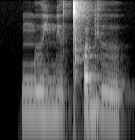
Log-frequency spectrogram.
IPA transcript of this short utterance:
ŋ͡m ɯː j mʲ ɯ ǀʰ ʌ bʲ ɯː

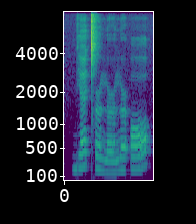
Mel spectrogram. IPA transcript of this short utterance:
b j ɛ ǀʰ ə˞ n ə˞ n ə˞ ʔ ɔ

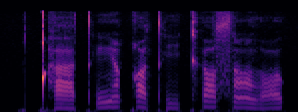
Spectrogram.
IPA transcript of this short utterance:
ǃʰ a tʼ ĩ q u tʼ i kʰ ʉ sˤ ẽ ðˤ u

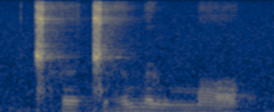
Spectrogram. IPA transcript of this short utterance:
ǁʰ ə˞ ɡ͡ǁ ə˞ m ə˞ ɭ mː ɔ

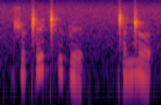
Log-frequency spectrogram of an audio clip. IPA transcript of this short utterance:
ʃ œ ǁ e ǁʰ i p e | ǁ ɛ ŋ͡ǁ œ

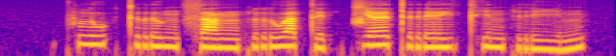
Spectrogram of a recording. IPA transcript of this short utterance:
pʰ l u˥˩ ʔ t r ɯ˧ ŋ s a˧ ŋ p r u˥˩ a̯ t e˨˩ k̚ t͡ɕ ɛː˥˩ t r eː˦˥ j tʰ i˧ n p r i˩˦ n

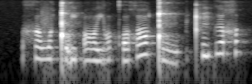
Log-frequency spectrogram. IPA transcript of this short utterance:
x ʌ˨ v ʌ˨ ǃ ṵ˨ j ʔ ɔː˨ j ɔ˦ kʼ o˨ χ ɔː˦ ǃ ũ˨ | cʰ ũ˧ k ɨ˦ χ

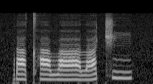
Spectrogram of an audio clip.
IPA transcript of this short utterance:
ɾ a˨ tʰ a˨ β aː˨ l a˨˦ t͡ʃ i˦

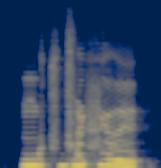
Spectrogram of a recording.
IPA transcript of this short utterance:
ŋ u t͡s d͡z ə̃ fʲ ə e̯

